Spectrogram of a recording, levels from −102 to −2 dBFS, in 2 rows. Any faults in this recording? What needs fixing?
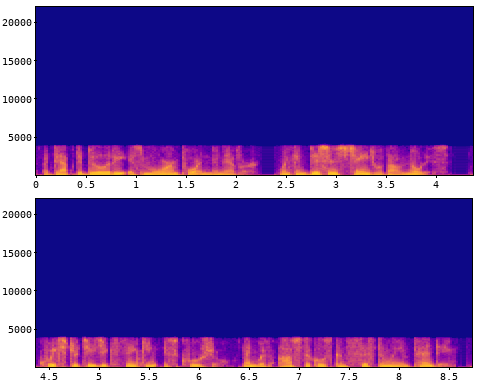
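Throughout the speech, voices carry a plainly audible buzzy, gravelly roughness, and the sound is dull, with nothing above about 3.8 kHz. This is GSM full-rate codec damage. The codec rebuilds speech from a vocal-tract model driven by a coarse, regularly spaced pulse excitation, discarding most excitation detail. That gives the grainy buzz, and the narrow band cuts off the upper range. The character fits the 13 kbps full-rate mode. To prevent it, capture or transmit through a wideband codec at a higher bitrate instead of a GSM full-rate path.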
